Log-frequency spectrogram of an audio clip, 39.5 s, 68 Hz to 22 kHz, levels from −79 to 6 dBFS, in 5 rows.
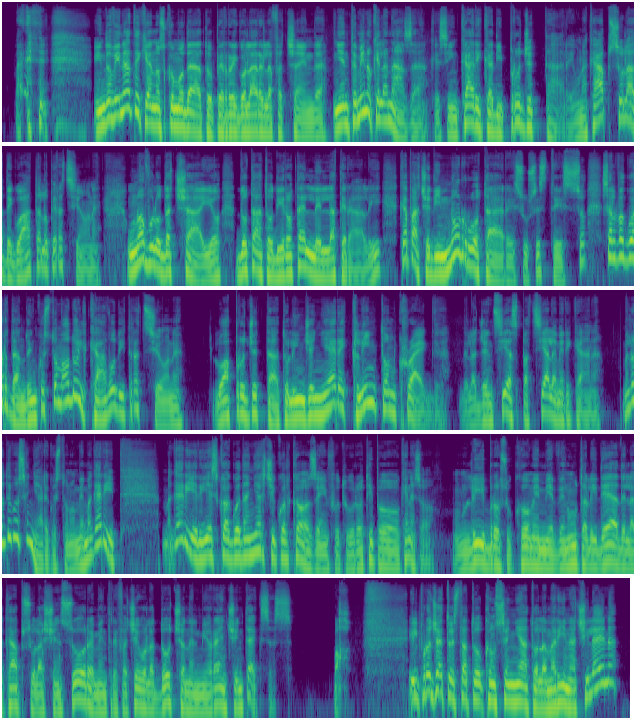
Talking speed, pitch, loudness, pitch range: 155 wpm, 120 Hz, -16 LUFS, 95-150 Hz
